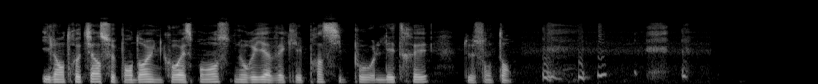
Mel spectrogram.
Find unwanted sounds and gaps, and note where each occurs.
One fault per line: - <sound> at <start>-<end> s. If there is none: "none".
- laugh at 5.4-7.0 s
